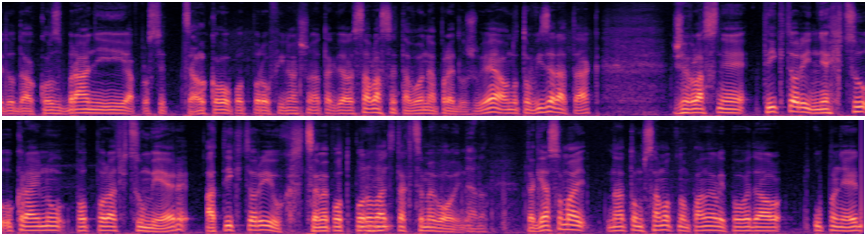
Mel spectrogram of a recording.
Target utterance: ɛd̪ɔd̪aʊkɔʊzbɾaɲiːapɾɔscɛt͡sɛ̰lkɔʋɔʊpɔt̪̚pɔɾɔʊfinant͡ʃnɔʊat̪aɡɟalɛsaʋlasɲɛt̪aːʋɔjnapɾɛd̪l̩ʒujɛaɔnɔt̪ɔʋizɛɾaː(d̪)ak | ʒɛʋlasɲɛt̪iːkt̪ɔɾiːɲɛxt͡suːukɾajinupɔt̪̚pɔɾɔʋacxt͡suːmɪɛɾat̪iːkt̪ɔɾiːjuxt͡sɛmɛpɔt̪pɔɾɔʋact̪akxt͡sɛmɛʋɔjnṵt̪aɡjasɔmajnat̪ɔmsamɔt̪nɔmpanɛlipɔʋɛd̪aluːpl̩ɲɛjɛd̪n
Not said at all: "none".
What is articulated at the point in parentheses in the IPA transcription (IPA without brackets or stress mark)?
t̪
